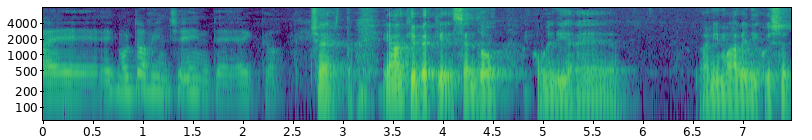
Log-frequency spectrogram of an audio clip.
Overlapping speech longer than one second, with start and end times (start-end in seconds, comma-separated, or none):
none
